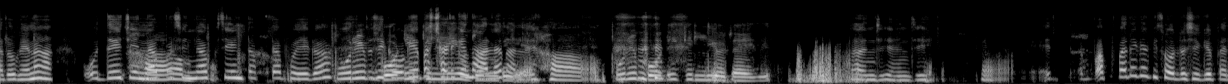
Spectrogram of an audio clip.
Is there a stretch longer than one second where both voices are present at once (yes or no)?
yes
